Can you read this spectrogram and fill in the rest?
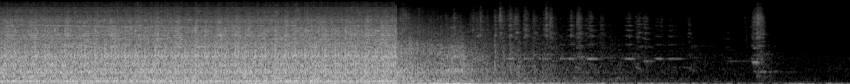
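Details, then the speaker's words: John Deere 9600 combine diesel on a cold day: starts and runs strong with a steady, even drone, no stumbling, after replacing the starter and solenoids and fitting new ground wires. "but let's check this thing out show you guys how it started it works really good now"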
